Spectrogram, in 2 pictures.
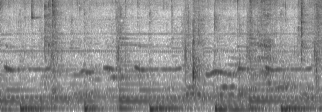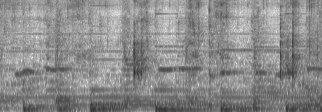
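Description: A utensil scrapes and clinks against a pan in a steady stirring rhythm, mixing a curd and potato dish with its tempering, fairly close, with no one talking.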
